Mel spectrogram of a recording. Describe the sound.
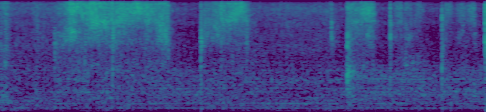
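Faint scratchy strokes of writing on a board during a mathematics lecture, a series of soft rubbing marks with one sharper tap near the end, over a low steady hum.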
